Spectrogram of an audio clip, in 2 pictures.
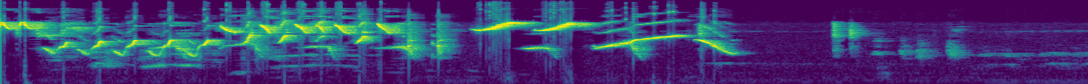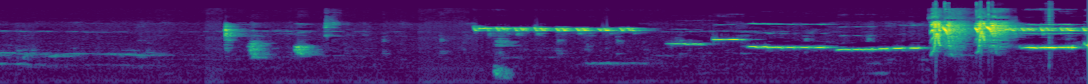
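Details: Song of a brown-chested jungle flycatcher played as a lure to stir up aggression, nembak style: fast clusters of high sweeping notes, a quiet stretch with faint calls, then steady level whistles and a loud final burst.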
